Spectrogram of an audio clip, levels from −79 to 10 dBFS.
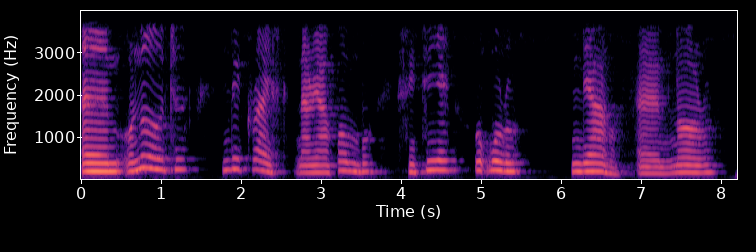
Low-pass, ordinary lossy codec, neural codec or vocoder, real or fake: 3.6 kHz; none; none; real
